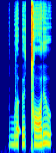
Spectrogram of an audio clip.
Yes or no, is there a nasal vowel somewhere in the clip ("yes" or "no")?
no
